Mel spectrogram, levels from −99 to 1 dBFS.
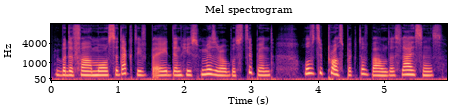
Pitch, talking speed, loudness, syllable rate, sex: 220 Hz, 160 wpm, -17 LUFS, 5.1 syllables/s, female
